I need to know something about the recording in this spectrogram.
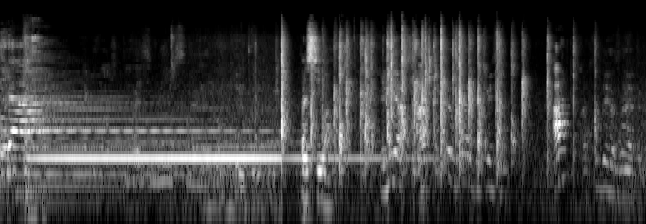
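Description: An acoustic guitar strums.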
